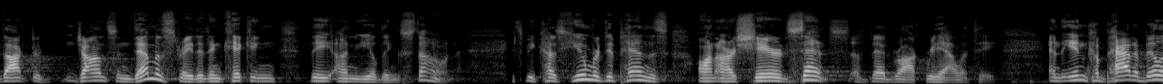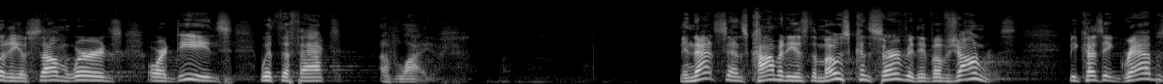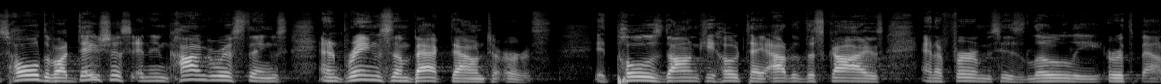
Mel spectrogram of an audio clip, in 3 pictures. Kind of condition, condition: setting, live audience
